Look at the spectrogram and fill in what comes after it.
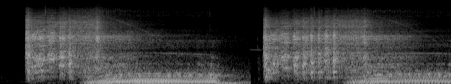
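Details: JDM import car just fitted with a MegaLife lithium battery: two short cranks, each catching instantly and settling into steady idle, no slow turning; normal, immediate engine start.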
